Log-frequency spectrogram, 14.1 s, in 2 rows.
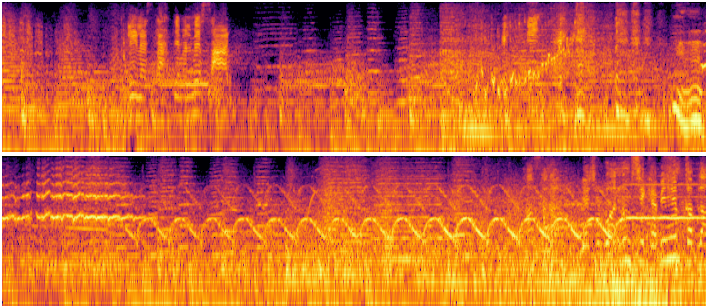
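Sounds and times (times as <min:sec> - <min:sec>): cartoon police siren yelping: 0:07.0 - 0:14.0.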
